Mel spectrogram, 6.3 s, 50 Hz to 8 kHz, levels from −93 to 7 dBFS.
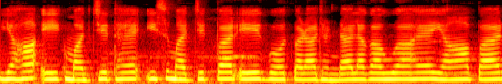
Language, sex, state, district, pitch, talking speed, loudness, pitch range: Hindi, female, Chhattisgarh, Bilaspur, 230 Hz, 155 wpm, -13 LUFS, 225-235 Hz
